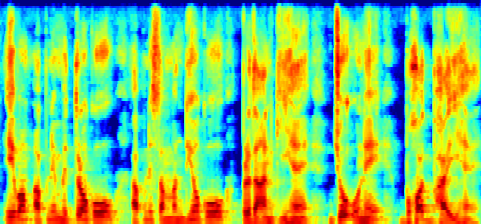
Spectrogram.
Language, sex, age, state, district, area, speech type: Hindi, male, 30-45, Madhya Pradesh, Jabalpur, urban, spontaneous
